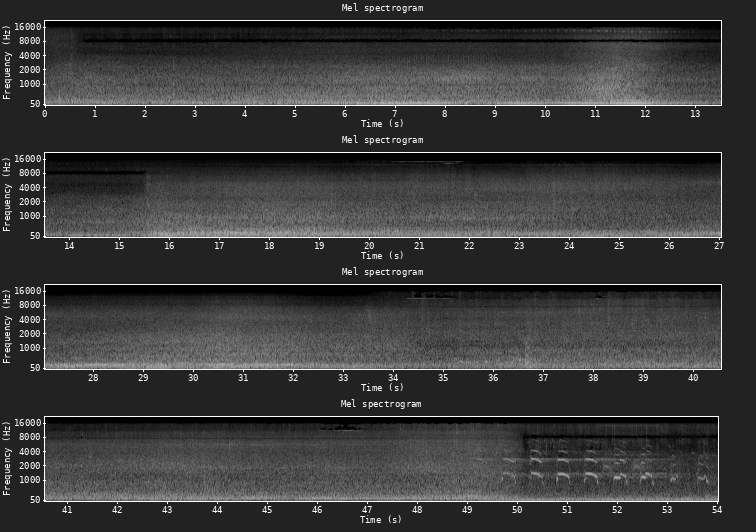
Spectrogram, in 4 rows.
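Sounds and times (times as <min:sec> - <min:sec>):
vehicle passing close by: 0:00.0 - 0:12.9, 0:26.2 - 0:54.0
road traffic engine hum: 0:00.0 - 0:54.0.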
